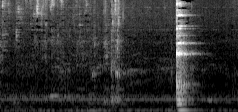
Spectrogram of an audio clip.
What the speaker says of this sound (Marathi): गॅस तापत ठेवायचा आहे. त्याच्यामध्ये टाकायचे पाणी.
